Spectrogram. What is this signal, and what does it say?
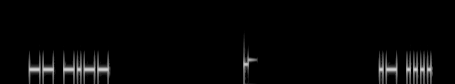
Morse code, heard as a keyed tone, about 36 wpm, 700 Hz. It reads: MY AH
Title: Top Two Letter Combinations in Words 35wpm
